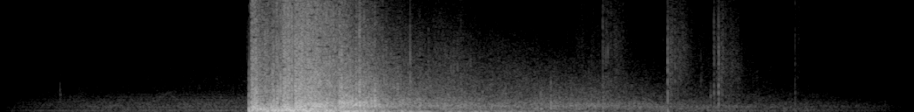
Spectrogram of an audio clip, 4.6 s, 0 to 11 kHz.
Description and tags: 2nd explotion recorded for a conceptual artist, less reverb/ 2da explosion grabada para una artista conceptual, tiene menos reverb.
bomb, boom, detonation, explosive, explotion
